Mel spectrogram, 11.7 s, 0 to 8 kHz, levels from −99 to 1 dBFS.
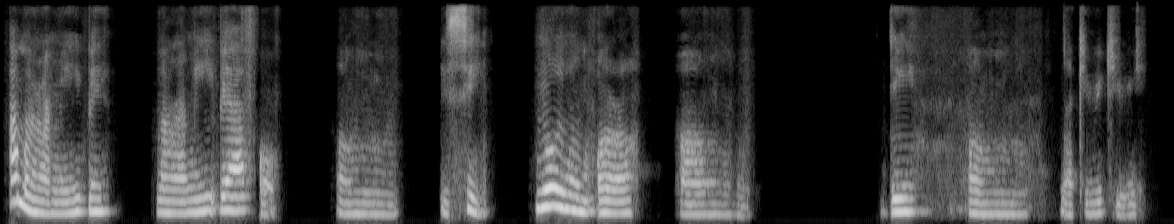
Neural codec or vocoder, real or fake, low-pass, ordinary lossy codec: codec, 16 kHz, 2 kbps, FreqCodec, smaller model; fake; 7.2 kHz; AAC, 32 kbps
